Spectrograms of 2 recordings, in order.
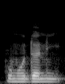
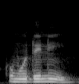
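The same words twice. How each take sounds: First: कुमुदनी as "kumud-ni"; no vowel i after द in कुमुदनी; wrong, missing i. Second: कुमुदिनी as "kumu-di-ni"; correct short i. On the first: Teacher shows students the wrong form, "kumud-ni". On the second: Teacher corrects the word for students, clear "di" in कुमुदिनी. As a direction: sound the i after द in कुमुदिनी. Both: Shown as a demonstration. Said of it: "ये गलत है आपका".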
